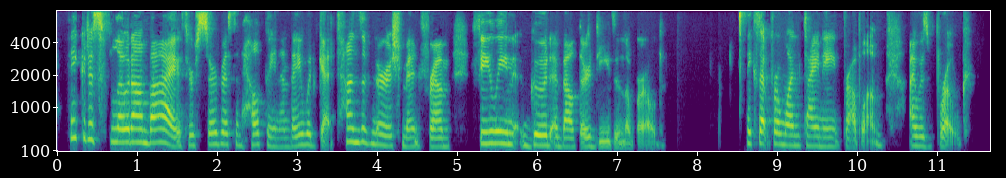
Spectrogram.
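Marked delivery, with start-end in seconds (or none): 0.1-7.5 light, mocking, sarcastic delivery. Recalling old beliefs about helpers and money: sarcastic tone. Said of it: "you can hear the tone of my voice, almost as sarcastic".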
